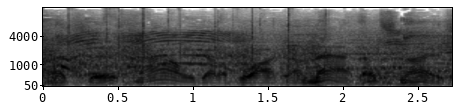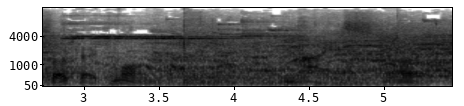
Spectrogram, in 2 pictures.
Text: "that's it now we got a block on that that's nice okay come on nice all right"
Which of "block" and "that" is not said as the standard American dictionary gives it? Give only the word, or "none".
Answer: none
